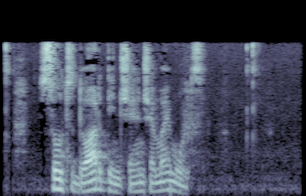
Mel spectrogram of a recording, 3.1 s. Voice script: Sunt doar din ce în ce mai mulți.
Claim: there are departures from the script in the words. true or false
false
